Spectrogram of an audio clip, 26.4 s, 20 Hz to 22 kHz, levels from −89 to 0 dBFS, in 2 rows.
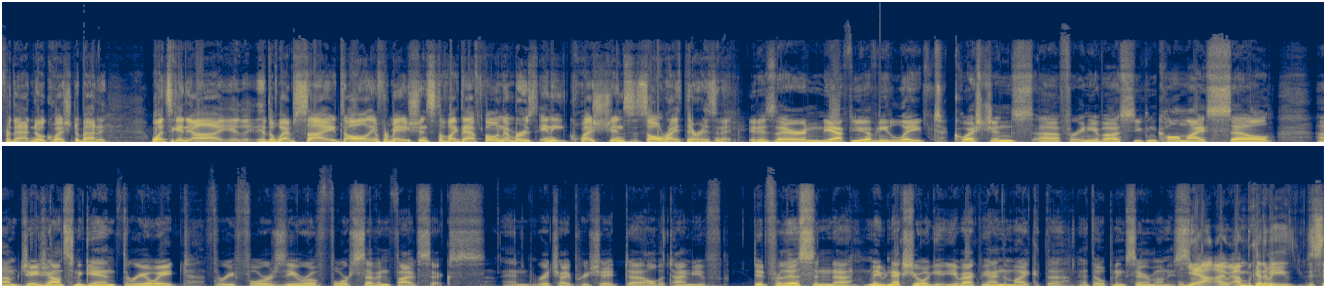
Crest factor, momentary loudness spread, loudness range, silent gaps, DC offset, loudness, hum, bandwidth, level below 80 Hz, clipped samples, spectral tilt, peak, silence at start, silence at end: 14 dB; 10 LU; 7 LU; none; under 0.1%; -18 LUFS; none; 17 kHz; -40 dBFS; under 0.1%; -4.5 dB/octave; -4 dBFS; 0 s; 0 s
